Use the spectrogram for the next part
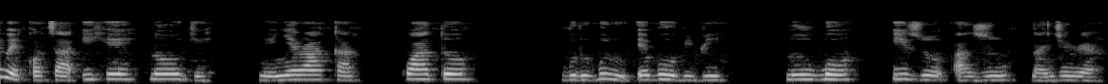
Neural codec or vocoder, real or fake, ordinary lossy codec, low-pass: none; real; none; none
